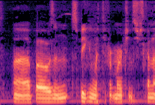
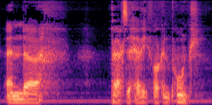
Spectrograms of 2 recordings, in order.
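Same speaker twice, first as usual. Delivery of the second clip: gruff dwarf voice, lower; 4 semitones lower than usual. Voicing a dwarf selling a maul to a player: gruff dwarf voice. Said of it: "gets real gruff in your face and says".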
